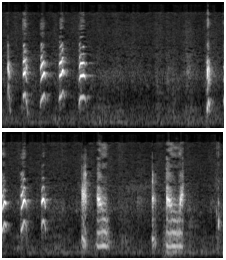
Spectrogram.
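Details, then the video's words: Pet talking parrot that mimics Hindi and English phrases such as 'kya ho gaya mere bachche', 'Radhe Radhe' and 'I love you'. Quick bursts of short, nasal harmonic syllables, then a pause, then more clipped speech-like sounds with a light background hiss. "Talking Parrot :- मिट्ठू क्या हो गया मेरे बच्चे। Kya ho gya mere bachche."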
